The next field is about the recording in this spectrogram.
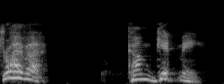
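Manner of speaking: high, drawn-out yelling call. Voicing a character calling to the carriage driver: yelling to the driver. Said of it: "he's gonna yell to the driver".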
